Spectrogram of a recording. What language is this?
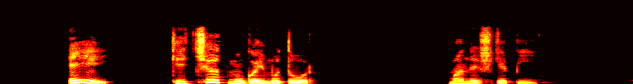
Mari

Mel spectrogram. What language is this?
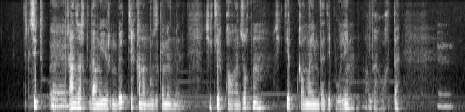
Kazakh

